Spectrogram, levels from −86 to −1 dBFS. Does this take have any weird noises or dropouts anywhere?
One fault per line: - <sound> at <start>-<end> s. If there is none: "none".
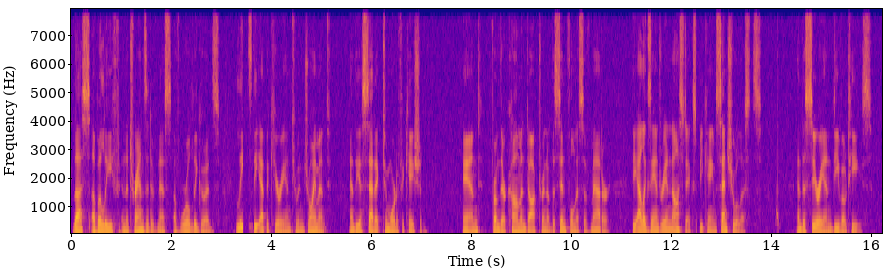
- dropout at 3.4-3.6 s
- whoosh at 14.1-14.2 s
